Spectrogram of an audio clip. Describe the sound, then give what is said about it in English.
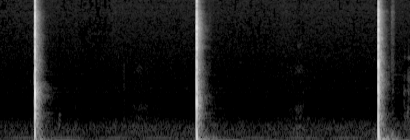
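Three slow, deliberately spaced single hand claps from the comedy piece The Sarcastic Clapping Family of Southampton, each a sharp, crisp smack with long silent pauses between them and no voices, a mocking, unenthusiastic applause. “That move was from a piece that I co-wrote entitled The Sarcastic Clapping Family of Southampton.”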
